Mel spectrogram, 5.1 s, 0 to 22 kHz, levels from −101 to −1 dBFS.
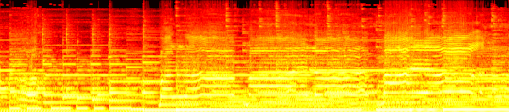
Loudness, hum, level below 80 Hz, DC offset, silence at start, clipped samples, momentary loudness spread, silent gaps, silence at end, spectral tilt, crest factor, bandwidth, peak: -8 LUFS; none; -12 dBFS; 10%; 0 s; 3%; 4 LU; none; 0 s; -5.5 dB/octave; 8 dB; 16 kHz; 0 dBFS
